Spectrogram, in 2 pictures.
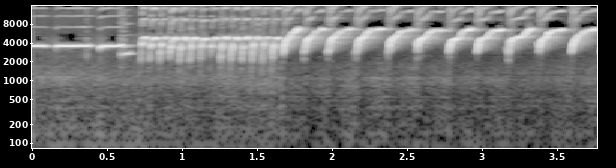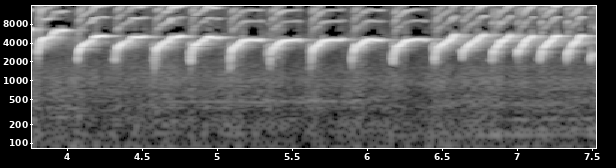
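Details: Male canary singing after his moulting period: a short steady whistle and fast trill, then a long tour of bright, down-sweeping whistled notes repeated about four times a second, with a brief shift in pitch midway.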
